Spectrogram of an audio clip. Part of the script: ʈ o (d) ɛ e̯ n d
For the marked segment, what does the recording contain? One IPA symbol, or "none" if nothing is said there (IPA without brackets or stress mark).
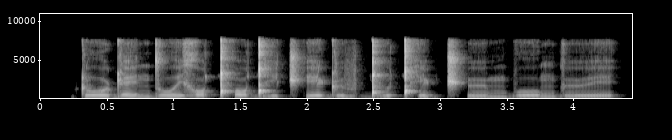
ɖ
